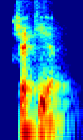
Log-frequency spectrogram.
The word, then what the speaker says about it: Czechia: I don't know about how you pronounce it. Yeah. Czechia.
